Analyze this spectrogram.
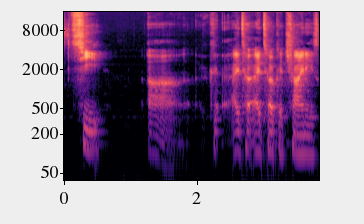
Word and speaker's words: qi: It's a very much a thing to believe in, which I think when you're talking about chi, or if I want to pronounce it, it's qi.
